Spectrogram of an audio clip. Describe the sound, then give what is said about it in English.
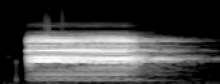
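A basketball halftime buzzer sounds once: a loud, harsh, steady electronic tone that cuts in abruptly, holds for about a second, then fades away. “That was the halftime buzzer.”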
